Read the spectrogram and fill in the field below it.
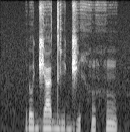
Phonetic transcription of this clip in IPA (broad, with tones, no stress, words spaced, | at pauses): ɾo˦d͡ʒa˦di˧ d͡ʒi˨hũ˨˦hũ˦˨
